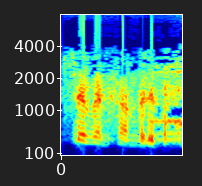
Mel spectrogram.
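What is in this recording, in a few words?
"70", English speech; Allied Flight; Numbers; DCS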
